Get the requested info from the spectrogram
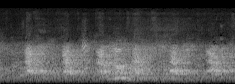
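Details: Border Collie at a dog agility trial in Yadkinville, North Carolina, barking in about six short, sharp bursts spaced under a second apart, with a steady murmur of background voices and crowd noise.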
